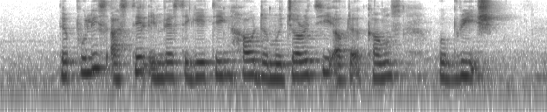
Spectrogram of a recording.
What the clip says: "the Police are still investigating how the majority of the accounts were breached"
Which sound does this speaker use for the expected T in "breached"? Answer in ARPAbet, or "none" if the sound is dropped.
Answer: none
